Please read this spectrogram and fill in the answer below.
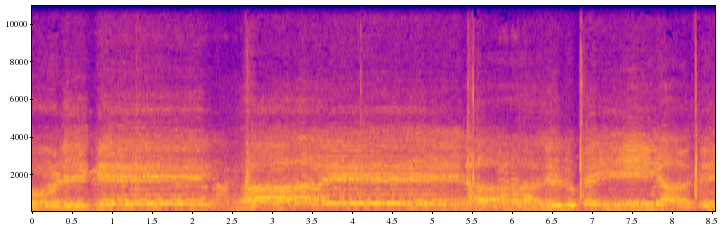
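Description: Men's voices chanting a Punjabi noha, a Shia mourning lament, without instruments, in long drawn-out notes that waver in pitch. A few sharp knocks cut through now and then.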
